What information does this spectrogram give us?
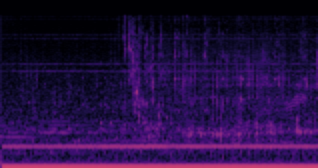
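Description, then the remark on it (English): Pepsi pours into a glass, starting after a second of steady low hum with a bright splashing rush that settles into a continuous fizzing trickle until the end. No one speaks. “He tops off your Pepsi.”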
